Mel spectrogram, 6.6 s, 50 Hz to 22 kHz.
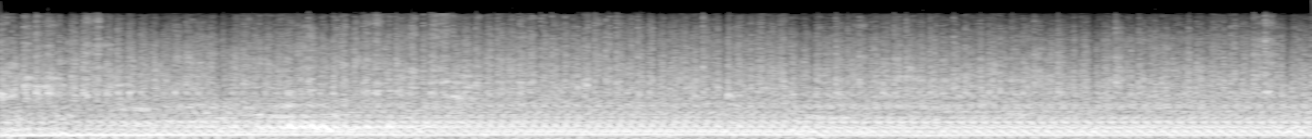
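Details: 1964 Chevy 283 small-block V8, fresh budget rebuild with DIY porting, first warm-up on a test stand: steady fairly loud idle, even low drone with some valve clatter, no misfire noticed; running normally.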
